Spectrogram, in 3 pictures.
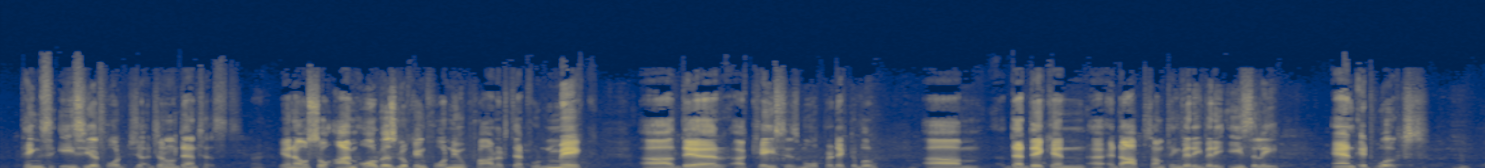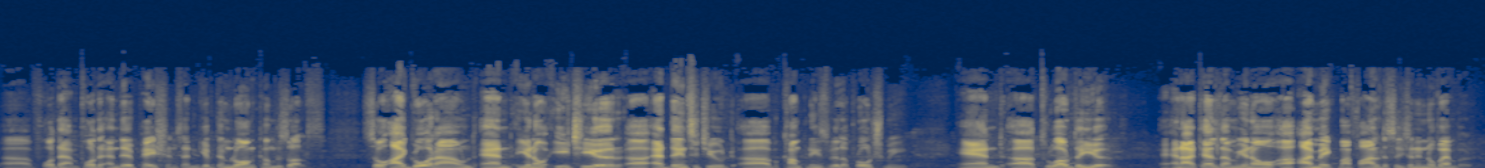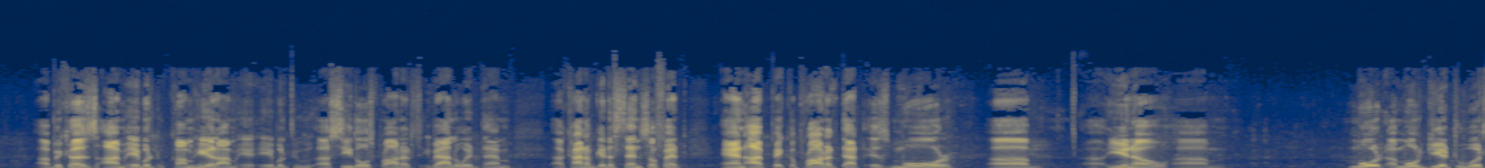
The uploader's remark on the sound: live from the Darby booth at the GNYDM 2019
